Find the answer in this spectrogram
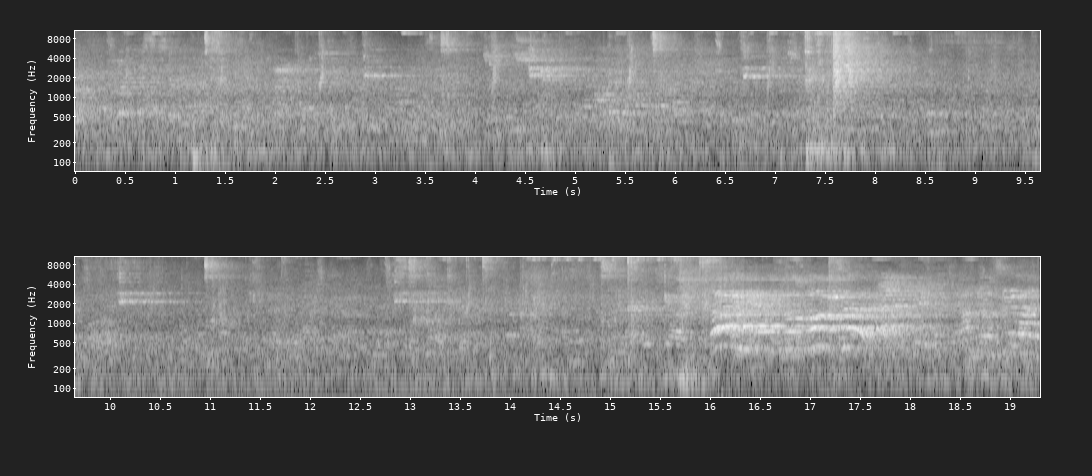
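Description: Fencing footwork on a piste in a large echoing hall: short shoe squeaks and one sharp clack about seven and a half seconds in, over a steady murmur of voices. Near the end comes a louder sustained sound lasting about a second and a half.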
